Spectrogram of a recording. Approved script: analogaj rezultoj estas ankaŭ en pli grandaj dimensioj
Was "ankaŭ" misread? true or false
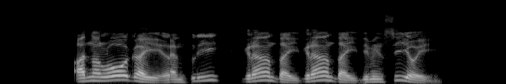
true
